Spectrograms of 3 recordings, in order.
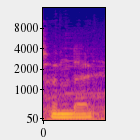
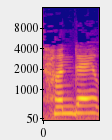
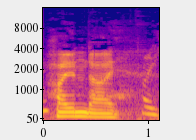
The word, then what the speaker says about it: Hyundai: not going to pronounce Hyundai he says it wrong he it's Hyundai like Sunday H andai he says it like that and just European listeners back me up butcher high and die but I get told off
